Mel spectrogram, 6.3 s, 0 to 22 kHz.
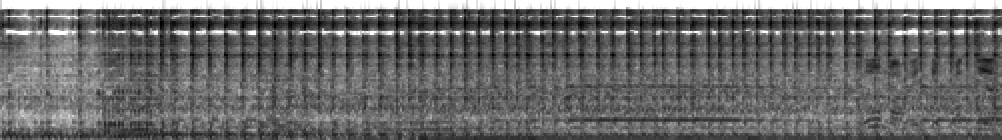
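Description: Yamaha F1ZR two-stroke motorcycle engine revving hard with the throttle held wide open, a loud, close, continuous buzzing roar with rapid pulsing clatter that holds steady throughout, with voices faintly under it.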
